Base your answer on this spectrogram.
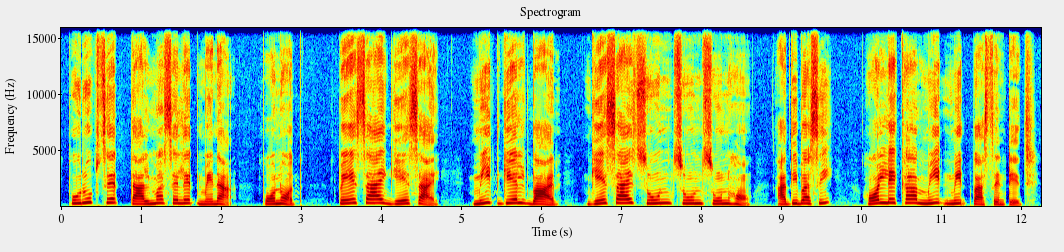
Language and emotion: Santali, neutral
